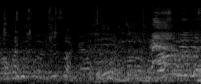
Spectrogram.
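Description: Several people talking at once in the background: overlapping chatter.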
